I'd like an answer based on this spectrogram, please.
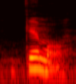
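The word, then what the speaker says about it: גִּימֶל: Gimel, G, like a G, like the G, that type of G.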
